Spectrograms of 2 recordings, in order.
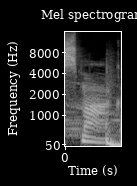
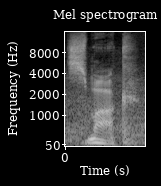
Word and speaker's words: SMOK: smoking he's a cool the guys there said it was smoke I was like okay okay how do you pronounce that because we always pronounce it schmuck yeah smart smack yeah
